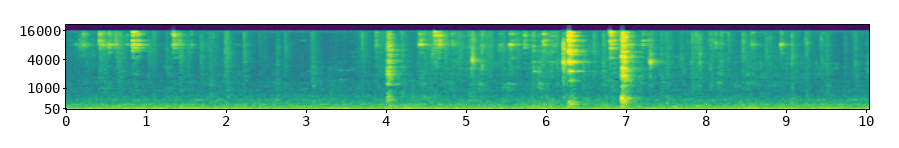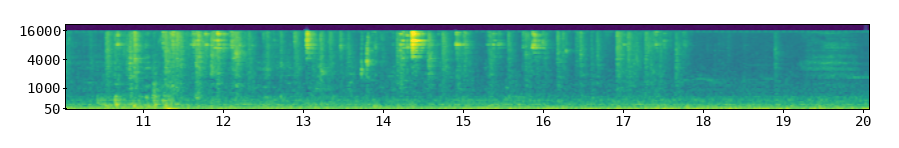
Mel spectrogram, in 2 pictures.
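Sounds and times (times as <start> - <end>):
steady low hum: 0.0 - 20.0
chewing and mouth clicks: 4.5 - 17.7.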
